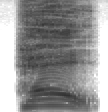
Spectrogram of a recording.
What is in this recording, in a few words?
male teen hey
